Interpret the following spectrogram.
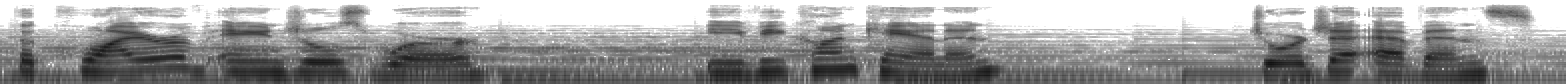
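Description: A woman narrating a scripted Bible story in a measured, reverent storytelling delivery. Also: medium pitch, music in the background.

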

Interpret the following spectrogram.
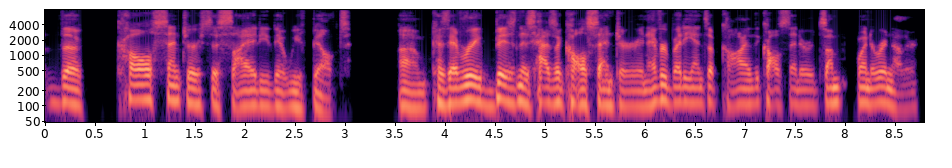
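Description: A man speaking as a podcast host in a casual interview, with halting, searching phrasing. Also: medium pitch, no room sound, clean studio sound.

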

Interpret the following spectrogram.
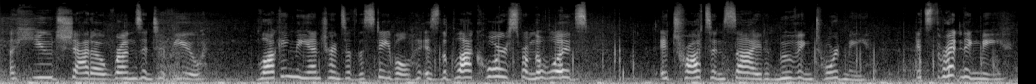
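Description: A woman narrating first-person horror fiction in the present tense, with dramatic, urgent storytelling. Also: high-pitched. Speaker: podcast writer and performer. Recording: loud sound effects and noise behind.

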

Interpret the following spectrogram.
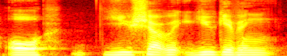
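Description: A man co-hosting a casual business podcast, with a middling pitch for a man. He explains his points with emphasis and often slows down to make key ideas land. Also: little pitch movement, a little mellow. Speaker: podcast co-host.

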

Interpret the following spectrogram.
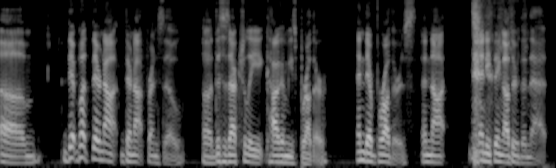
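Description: A man's voice: medium pitch, animated, normal speed, sharp tone, dry recording, studio quality. A man co-hosting a casual comedy recap, joking and sarcastic, often acting out quotes as he talks. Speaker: podcast co-host.

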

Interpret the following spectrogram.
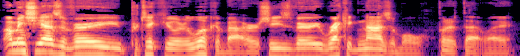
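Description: A man co-hosting a casual movie podcast, animated and profane, laughing a lot. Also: mid-range voice, fairly quick. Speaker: podcast co-host. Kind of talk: casual movie-review chat.

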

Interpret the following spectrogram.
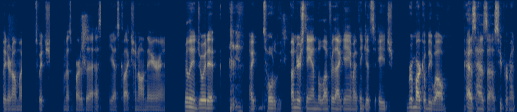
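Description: Male podcast host, very low voice, dry close sound, loose easygoing delivery. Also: a little fast, dry recording. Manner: relaxed, rambling, joking. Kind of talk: casual chat.

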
